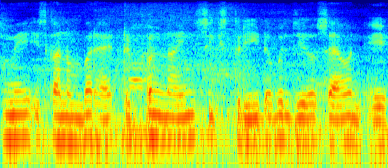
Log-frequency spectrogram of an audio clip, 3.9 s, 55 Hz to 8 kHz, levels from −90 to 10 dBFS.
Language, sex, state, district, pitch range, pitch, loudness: Hindi, male, Haryana, Charkhi Dadri, 120-130 Hz, 125 Hz, -15 LUFS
